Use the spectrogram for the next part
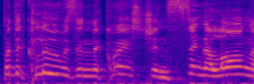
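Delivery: mock exasperation. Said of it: "He went".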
